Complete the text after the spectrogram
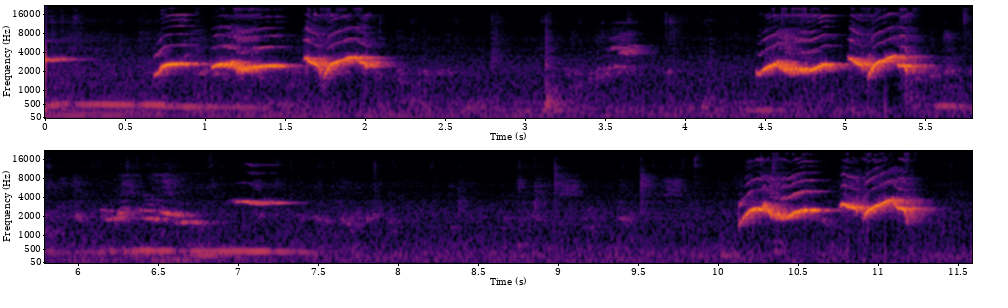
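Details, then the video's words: Oriental magpie-robin training song: three loud bursts of quick, harsh twittering whistles separated by quieter gaps with short single whistles, a faint low tone underneath. "MASTERAN KACER GACOR FULL ISIAN !! - Masteran Burung Kacer yang cocok untuk Latihan"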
